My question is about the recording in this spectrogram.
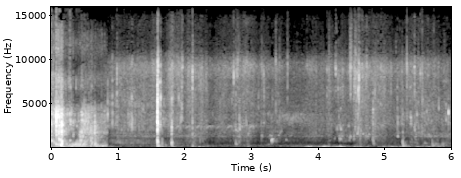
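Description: A released freshwater drum splashing into the river in the first second, followed by light knocks and clicks of gear being handled in a plastic kayak, with one sharp click about one and a half seconds in.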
